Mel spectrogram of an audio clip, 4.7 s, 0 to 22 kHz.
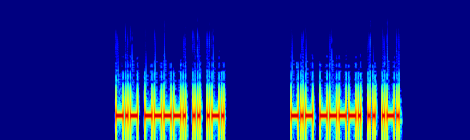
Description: Morse code, heard as a keyed tone, about 51 wpm, 700 Hz. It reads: K9IR K9IR
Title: Easy Call Signs Repeated 2x - 50wpm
